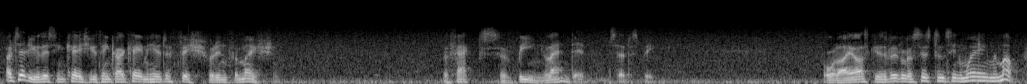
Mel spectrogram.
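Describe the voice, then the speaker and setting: An actor playing a patient provincial police inspector who questions people gently and measuredly in a radio drama. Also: male voice, mid-range voice, sing-song, a little hiss or hum, lightly acted. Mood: probing. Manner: measured, gently probing, hesitates with "uh". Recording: dull lo-fi radio recording.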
